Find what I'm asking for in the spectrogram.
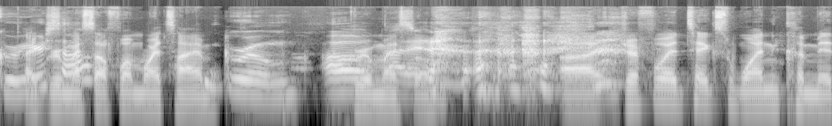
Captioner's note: laughs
